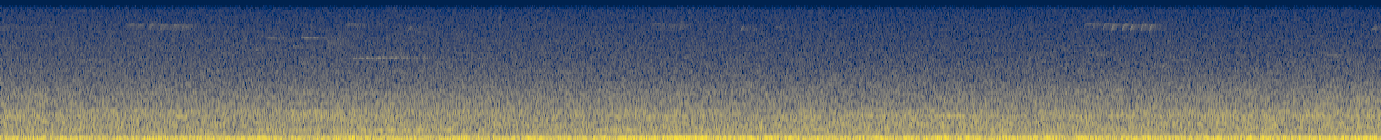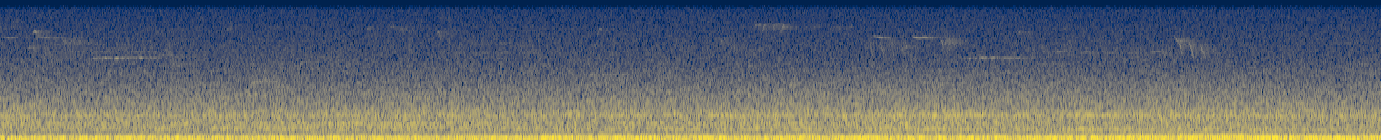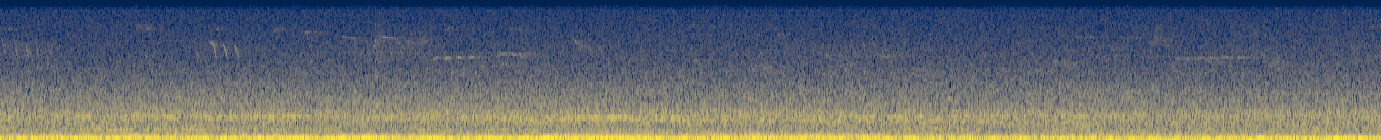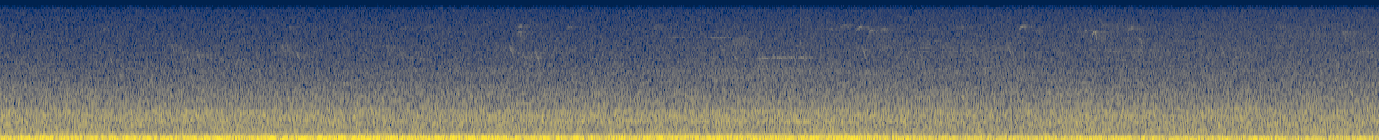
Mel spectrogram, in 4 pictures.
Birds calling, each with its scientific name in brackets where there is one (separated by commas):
American Goldfinch (Spinus tristis), Black-capped Chickadee (Poecile atricapillus), Song Sparrow (Melospiza melodia)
